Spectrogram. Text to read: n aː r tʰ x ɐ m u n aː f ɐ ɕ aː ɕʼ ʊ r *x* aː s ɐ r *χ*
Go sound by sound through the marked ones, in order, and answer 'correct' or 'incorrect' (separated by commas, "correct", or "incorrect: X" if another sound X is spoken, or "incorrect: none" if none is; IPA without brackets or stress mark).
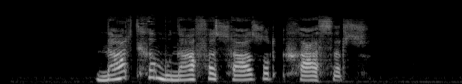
correct, incorrect: ɕ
